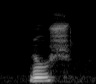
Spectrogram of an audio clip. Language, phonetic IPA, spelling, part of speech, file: Polish, [ruʃ], róż, noun, LL-Q809 (pol)-róż.wav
